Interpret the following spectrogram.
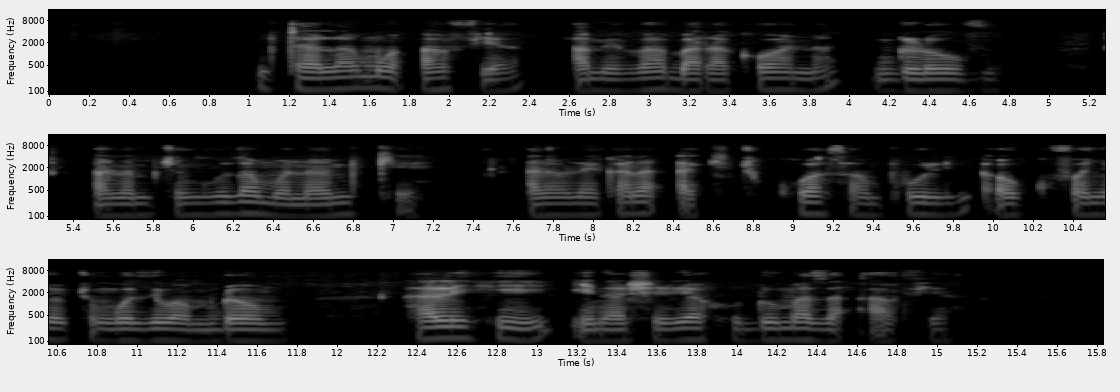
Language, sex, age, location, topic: Swahili, male, 18-24, Nakuru, health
